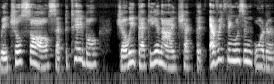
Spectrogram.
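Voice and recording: Lively intonation in a natural reading-aloud voice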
